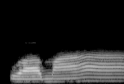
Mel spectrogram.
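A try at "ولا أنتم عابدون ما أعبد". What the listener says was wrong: ওয়ালা, মা নেই, ওয়ালা আছে। ওয়া- ওয়ালা আনতুম।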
